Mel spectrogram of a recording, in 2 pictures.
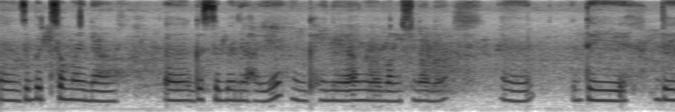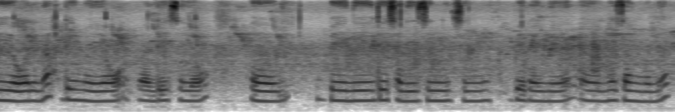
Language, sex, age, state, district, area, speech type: Bodo, female, 18-30, Assam, Baksa, rural, spontaneous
